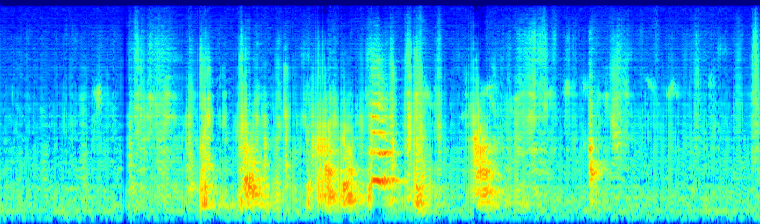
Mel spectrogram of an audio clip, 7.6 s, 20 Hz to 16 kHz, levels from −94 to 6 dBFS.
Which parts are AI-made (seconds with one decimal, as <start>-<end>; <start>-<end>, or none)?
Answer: 0.0-7.6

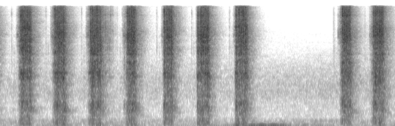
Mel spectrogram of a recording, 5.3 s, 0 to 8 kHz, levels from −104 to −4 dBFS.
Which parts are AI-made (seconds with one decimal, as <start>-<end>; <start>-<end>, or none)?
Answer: 0.0-1.6; 4.1-5.3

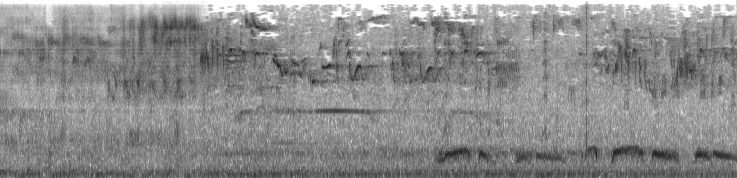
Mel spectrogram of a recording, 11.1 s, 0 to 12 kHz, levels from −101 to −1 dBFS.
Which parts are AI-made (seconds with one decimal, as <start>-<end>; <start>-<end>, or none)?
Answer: 0.0-3.1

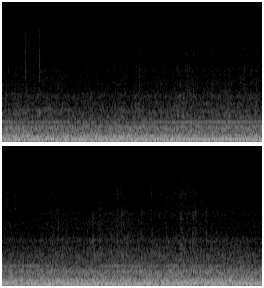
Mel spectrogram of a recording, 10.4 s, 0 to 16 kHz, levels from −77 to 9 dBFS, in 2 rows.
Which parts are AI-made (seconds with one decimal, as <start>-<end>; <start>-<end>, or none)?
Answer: 0.0-4.5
